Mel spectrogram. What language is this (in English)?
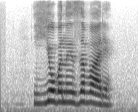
Russian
